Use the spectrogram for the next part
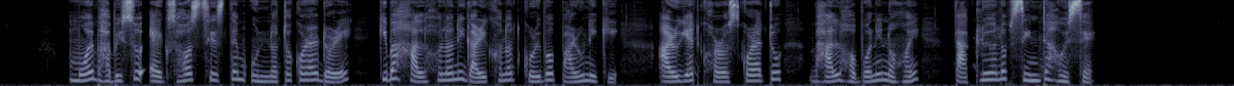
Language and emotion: Assamese, fearful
